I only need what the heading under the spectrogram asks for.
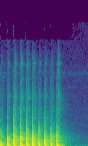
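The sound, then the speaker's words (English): Rapid, urgent, frantic knocking on a door in the morning: about ten hard, evenly spaced raps in quick succession, loud, then abrupt silence. “I woke up the next morning to frantic knocking on the door.”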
